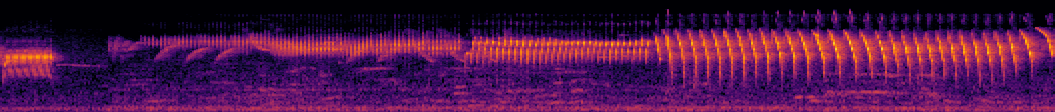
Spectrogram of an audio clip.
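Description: A canary sings continuously: high, bright rolling trills and slurred rising phrases build into a long, fast, rattling trill of rapidly repeated notes.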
